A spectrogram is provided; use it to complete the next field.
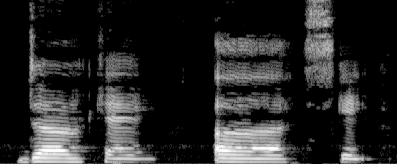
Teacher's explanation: they both have a schwa sound in that unaccented syllable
